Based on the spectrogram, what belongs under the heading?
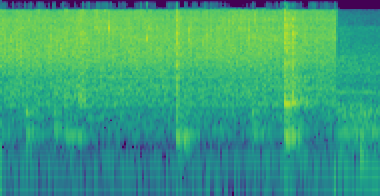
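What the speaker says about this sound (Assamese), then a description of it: "এতিয়া বিলাহীখিনি অকণমান গলি যোৱালৈকে ভাজি ল'ম" Tomatoes with a pinch of salt fry in a pan, a close, continuous sizzle with a few sharp stirring scrapes before the sound suddenly dulls.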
